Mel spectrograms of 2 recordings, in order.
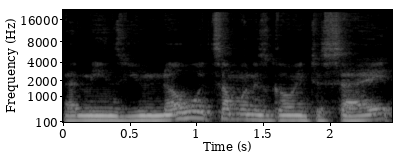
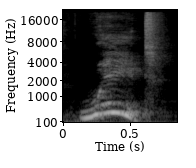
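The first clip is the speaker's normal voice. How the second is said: very high, loud call after him; shout; 5 dB louder than usual. A narrator's reading. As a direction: call him back as he flies off. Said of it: "shouted Milo".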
